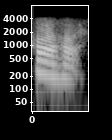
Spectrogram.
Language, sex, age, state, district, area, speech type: Assamese, female, 30-45, Assam, Dhemaji, urban, conversation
